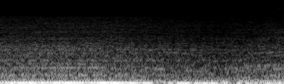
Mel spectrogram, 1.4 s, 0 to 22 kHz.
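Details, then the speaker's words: 2003 Honda CR-V with pending P0505/P1505 idle air control codes, idle air control valve replaced twice, hoses checked, relearn at 3000 rpm tried: engine drone stays high, dips after a blip, then climbs back to about 2000 rpm; worse when the steering wheel is turned. "This is the codes stays pending as you can see. And that's what happens. Stays at 2,00."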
